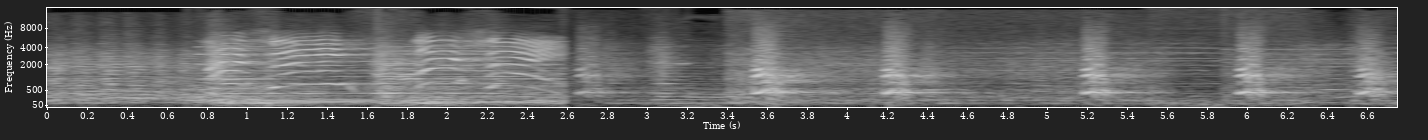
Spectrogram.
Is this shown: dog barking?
yes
